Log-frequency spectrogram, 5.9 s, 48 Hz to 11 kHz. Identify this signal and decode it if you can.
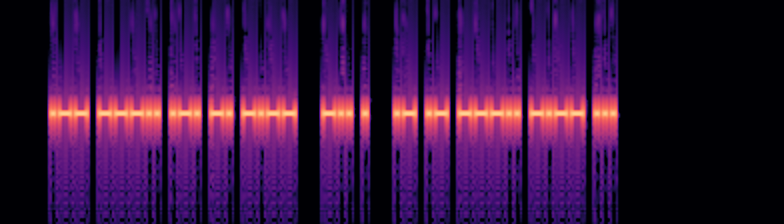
Morse code, heard as a keyed tone, about 40 wpm, 700 Hz. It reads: W8RNY DE AA8YS
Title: USA Callsign DE Callsign 40wpm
